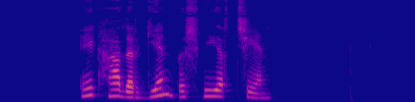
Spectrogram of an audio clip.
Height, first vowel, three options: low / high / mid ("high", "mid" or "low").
high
